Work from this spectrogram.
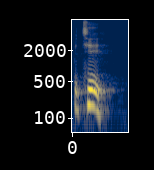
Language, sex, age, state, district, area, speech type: Punjabi, male, 30-45, Punjab, Fatehgarh Sahib, urban, read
